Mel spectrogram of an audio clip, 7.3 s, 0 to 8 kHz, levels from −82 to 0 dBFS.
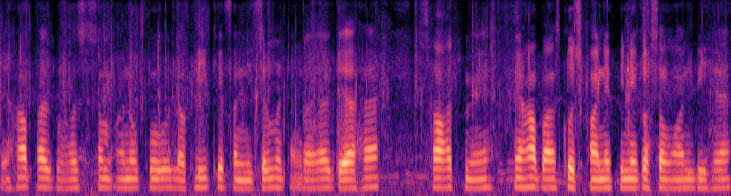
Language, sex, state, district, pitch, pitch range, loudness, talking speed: Hindi, male, Madhya Pradesh, Katni, 135 Hz, 130-140 Hz, -19 LUFS, 190 wpm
